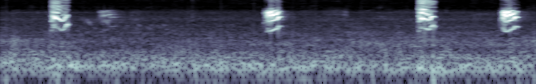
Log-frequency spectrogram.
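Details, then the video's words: Female double-collared seedeater calling often to stimulate singing in males; four crisp high-pitched chip notes at uneven intervals, with a quieter trailing note after the first, over a faint background hiss. "Fêmea de Papa capim Chamando Muito para Esquentar papacapim"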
